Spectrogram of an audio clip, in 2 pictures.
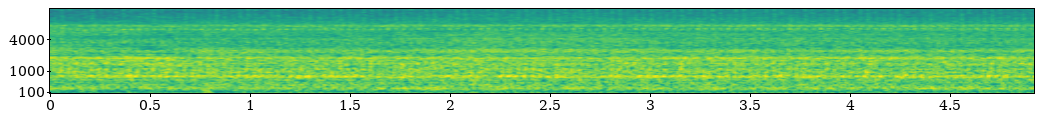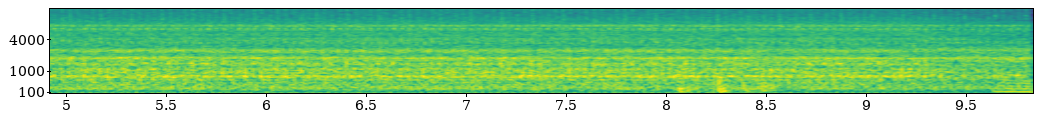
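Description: Warm idle carries a steady, high metallic singing over a thin engine note that doesn't change; source unclear without more checks.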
